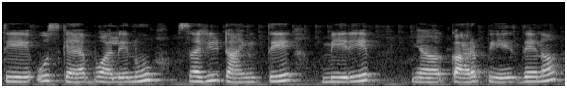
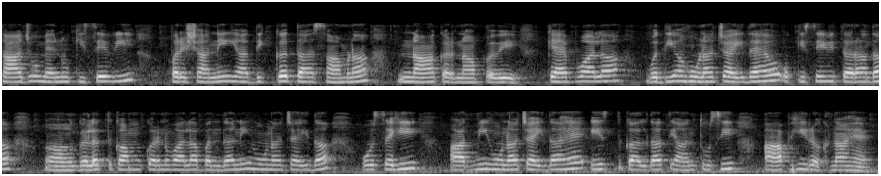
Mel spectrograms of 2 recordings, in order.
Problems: constant background noise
